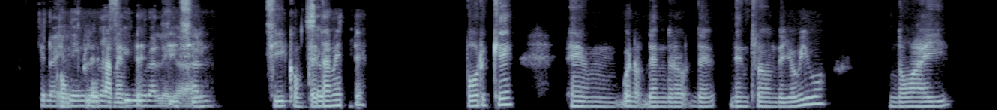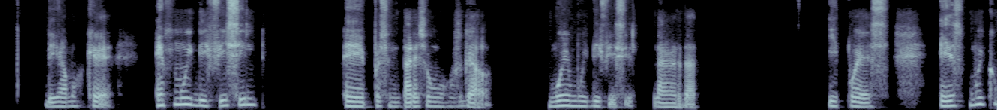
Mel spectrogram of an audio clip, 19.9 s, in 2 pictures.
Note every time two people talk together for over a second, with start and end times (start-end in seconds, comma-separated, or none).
0.5-2.1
